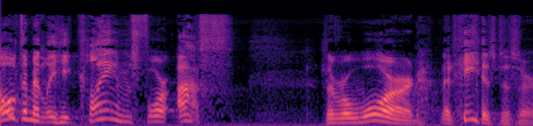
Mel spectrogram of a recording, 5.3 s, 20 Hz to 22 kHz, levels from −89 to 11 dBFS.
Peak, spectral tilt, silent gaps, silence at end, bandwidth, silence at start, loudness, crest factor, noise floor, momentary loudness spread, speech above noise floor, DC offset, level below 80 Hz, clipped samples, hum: -6 dBFS; -3.5 dB/octave; none; 0 s; 13.5 kHz; 0 s; -26 LUFS; 22 dB; -56 dBFS; 14 LU; 30 dB; under 0.1%; -60 dBFS; under 0.1%; none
